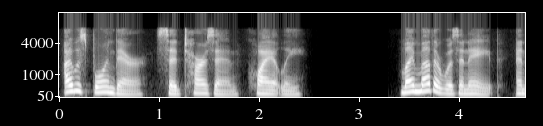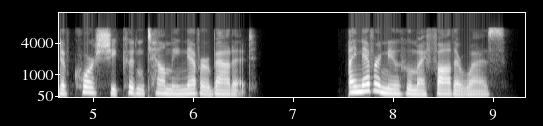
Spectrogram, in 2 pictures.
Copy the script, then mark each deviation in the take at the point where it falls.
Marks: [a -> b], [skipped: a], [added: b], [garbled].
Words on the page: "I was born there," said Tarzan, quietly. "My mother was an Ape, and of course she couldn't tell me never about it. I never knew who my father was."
"I was born there," said Tarzan, quietly. "My mother was an Ape, and of course she couldn't tell me never about it. I never knew who my father was."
